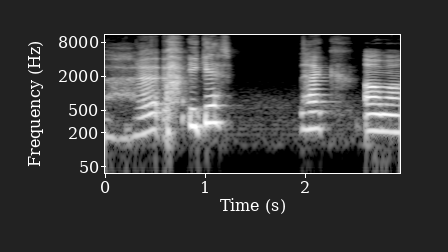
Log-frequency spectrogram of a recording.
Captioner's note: Spanish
